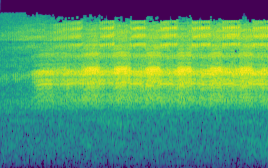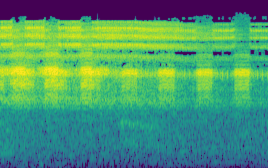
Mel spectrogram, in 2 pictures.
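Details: Cicada singing in early summer, heard calling from just one spot, sounding like a frog chorus from afar: a shrill, high buzzing drone that throbs in pulses about every two-thirds of a second, ending in a few separate short bursts.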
